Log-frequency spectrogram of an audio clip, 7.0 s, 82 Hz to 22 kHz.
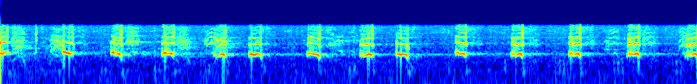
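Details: An 11-month-old Belgian Malinois barks during IPO defence training in the revir exercise, recorded 2 July 2008: a steady run of sharp, mid-pitched barks, about two per second, with short gaps between them.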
